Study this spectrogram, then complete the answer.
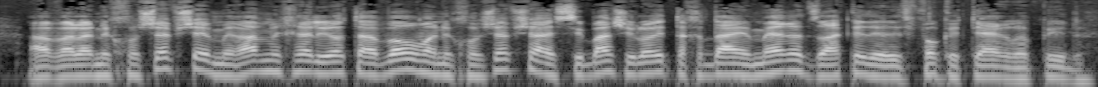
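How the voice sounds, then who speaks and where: A man at a very fast pace, his loudness very even. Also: medium pitch for a man, ordinary pitch variation, dry, close sound with no echo. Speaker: radio host. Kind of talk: casual chat. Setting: studio.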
